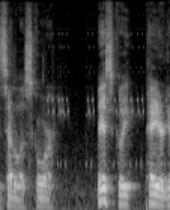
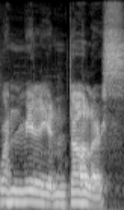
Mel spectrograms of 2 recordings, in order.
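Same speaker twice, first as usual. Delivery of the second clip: loud, booming villain delivery; 4 semitones higher, 6 dB louder than usual. Recapping a movie scene, admitting he repeated a line in a Doctor Evil voice. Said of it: "in a very like Doctor Evil voice".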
